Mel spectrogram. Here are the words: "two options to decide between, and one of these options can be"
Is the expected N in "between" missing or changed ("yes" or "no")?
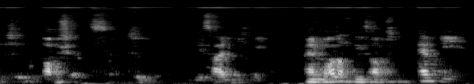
yes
